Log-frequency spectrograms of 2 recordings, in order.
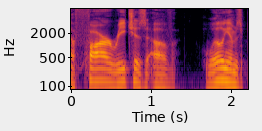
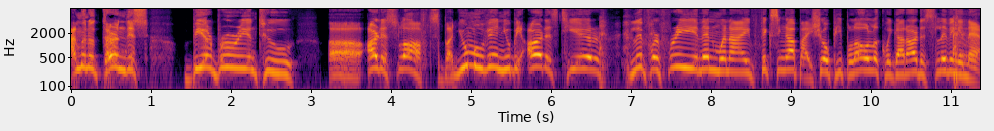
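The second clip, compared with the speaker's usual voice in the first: put-on heavy Dutch accent, very high-pitched. Recalling a landlord's pitch, speaker quotes him in a thick Dutch accent. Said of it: "he had this thick Dutch accent".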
